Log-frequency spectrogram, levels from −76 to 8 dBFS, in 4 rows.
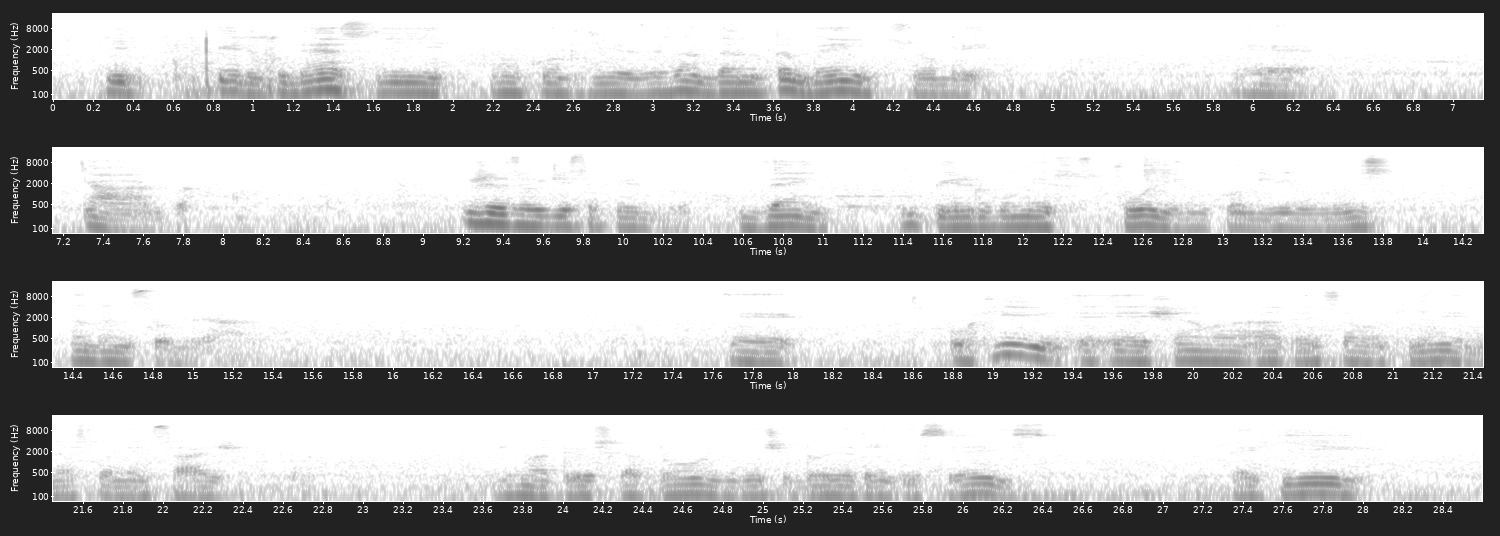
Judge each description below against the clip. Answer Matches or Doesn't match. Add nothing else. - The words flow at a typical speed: Doesn't match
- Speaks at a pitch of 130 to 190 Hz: Doesn't match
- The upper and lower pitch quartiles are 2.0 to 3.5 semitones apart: Matches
